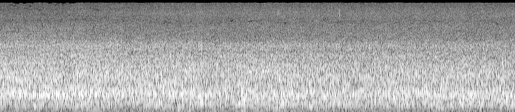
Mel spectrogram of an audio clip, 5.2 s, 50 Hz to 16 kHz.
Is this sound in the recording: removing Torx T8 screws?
no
